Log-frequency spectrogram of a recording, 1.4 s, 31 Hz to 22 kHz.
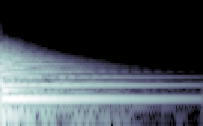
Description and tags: fm7timp
Synthesizer drumkit produced in Native Instruments FM7 software.
electronic, fm, fm7, timpani, nativeinstruments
